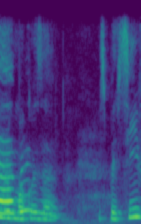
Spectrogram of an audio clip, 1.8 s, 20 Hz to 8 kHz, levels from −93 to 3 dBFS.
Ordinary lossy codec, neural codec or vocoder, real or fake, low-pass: none; none; real; 7.2 kHz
